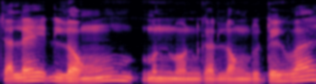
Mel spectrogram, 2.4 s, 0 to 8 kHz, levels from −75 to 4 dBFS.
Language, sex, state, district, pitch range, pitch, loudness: Wancho, male, Arunachal Pradesh, Longding, 100-130 Hz, 110 Hz, -19 LUFS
